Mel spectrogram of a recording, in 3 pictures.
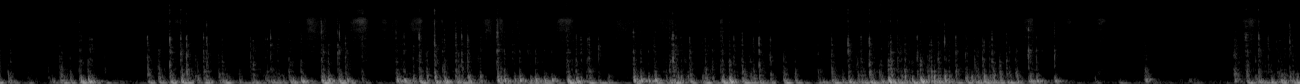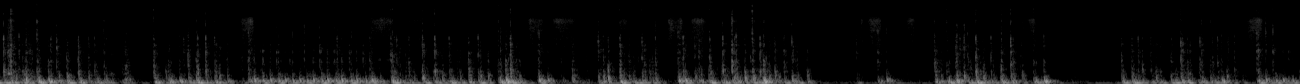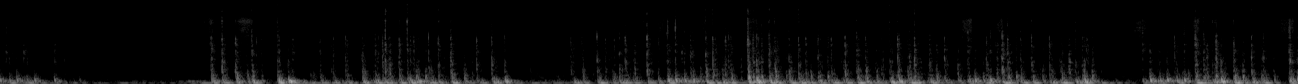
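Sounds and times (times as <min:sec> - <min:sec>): mechanical keyboard typing: 0:00.0 - 0:10.6, 0:12.4 - 0:21.2, 0:22.3 - 0:23.5, 0:24.2 - 0:26.6, 0:28.1 - 0:38.9.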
